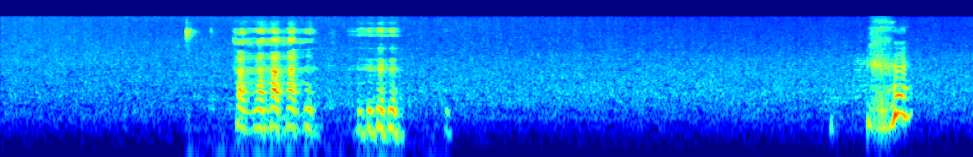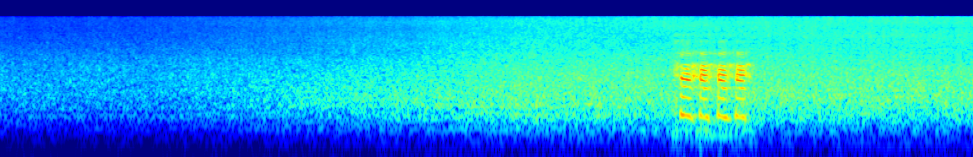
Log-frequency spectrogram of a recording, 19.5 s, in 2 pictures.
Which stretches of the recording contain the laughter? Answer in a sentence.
You can hear the laughter from 1.9 to 4.0 s, from 8.7 to 9.1 s and from 16.4 to 17.2 s.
